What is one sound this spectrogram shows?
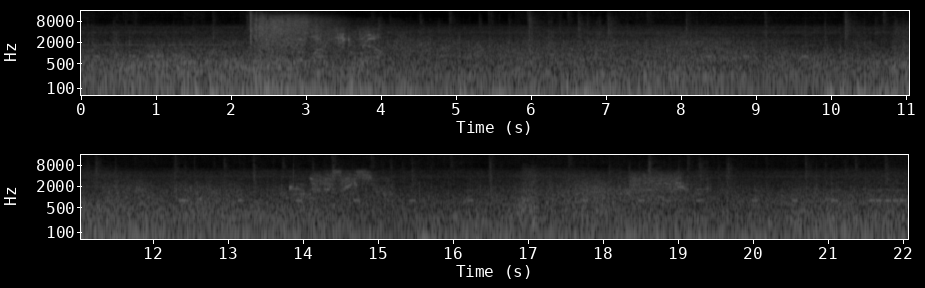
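A warning tone beeps in a cockpit.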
